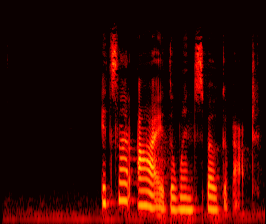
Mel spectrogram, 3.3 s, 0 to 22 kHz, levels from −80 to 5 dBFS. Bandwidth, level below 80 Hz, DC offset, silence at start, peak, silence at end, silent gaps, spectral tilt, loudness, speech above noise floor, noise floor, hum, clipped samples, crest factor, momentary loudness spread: 14.5 kHz; -60 dBFS; under 0.1%; 1.25 s; -12 dBFS; 0.1 s; none; -4 dB/octave; -29 LUFS; 33 dB; -62 dBFS; none; under 0.1%; 20 dB; 14 LU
